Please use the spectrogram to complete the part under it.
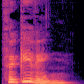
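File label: "forgiving", British English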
